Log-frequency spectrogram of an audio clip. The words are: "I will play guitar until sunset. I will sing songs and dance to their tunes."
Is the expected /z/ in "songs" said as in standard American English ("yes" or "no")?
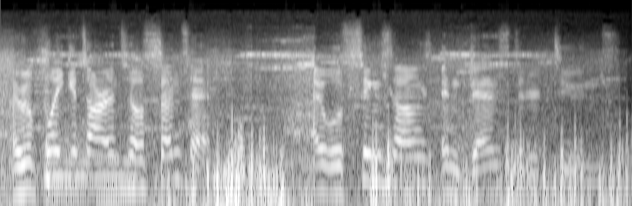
yes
